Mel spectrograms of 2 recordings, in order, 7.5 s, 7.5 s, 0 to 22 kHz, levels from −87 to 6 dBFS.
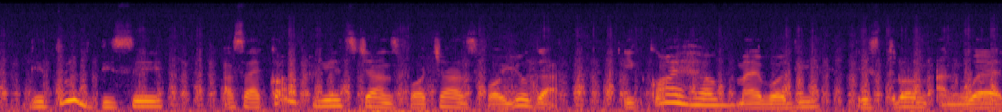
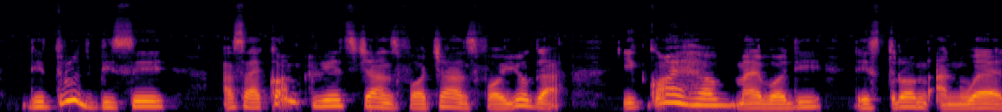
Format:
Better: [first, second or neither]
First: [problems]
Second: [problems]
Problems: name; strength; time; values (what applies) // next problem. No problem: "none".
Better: second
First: background sound (Writing); 9 dB below the speech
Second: none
